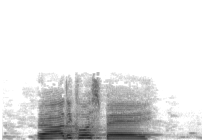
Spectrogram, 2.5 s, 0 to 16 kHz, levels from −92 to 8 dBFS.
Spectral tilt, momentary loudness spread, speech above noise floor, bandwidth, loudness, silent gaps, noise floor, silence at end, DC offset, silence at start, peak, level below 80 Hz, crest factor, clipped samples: -4.5 dB/octave; 8 LU; 43 dB; 7.2 kHz; -13 LUFS; none; -56 dBFS; 0.65 s; under 0.1%; 0.5 s; -2 dBFS; -66 dBFS; 14 dB; under 0.1%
